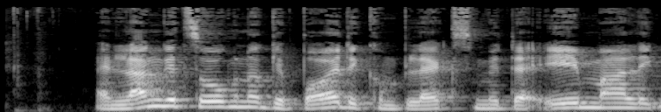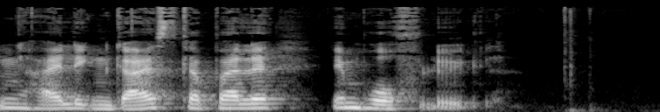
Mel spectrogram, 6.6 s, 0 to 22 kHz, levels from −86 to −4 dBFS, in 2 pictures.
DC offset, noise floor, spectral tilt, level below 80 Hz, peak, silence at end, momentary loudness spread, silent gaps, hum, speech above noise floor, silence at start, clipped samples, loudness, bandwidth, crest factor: under 0.1%; -50 dBFS; -4.5 dB/octave; -58 dBFS; -2 dBFS; 0.95 s; 8 LU; none; none; 31 dB; 0.05 s; under 0.1%; -18 LUFS; 17 kHz; 18 dB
